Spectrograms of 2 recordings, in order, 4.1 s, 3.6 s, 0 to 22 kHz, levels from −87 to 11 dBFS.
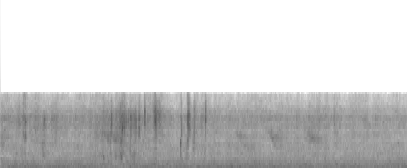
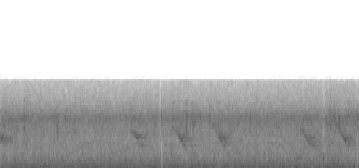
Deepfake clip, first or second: first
